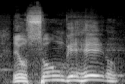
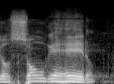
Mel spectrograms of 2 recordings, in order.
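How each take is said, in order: First: It is said louder and more forcefully. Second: It is said at normal loudness.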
